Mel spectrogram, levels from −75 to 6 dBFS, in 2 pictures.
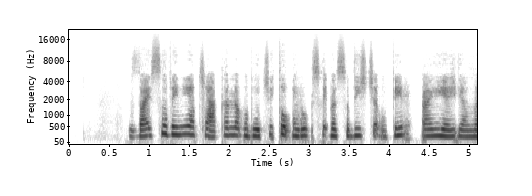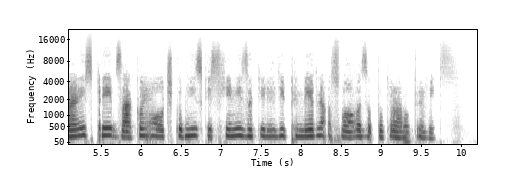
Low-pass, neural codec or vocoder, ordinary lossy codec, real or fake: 19.8 kHz; codec, 44.1 kHz, 0.9 kbps, DAC; none; fake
